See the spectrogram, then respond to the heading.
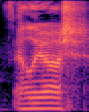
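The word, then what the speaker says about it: Eliáš: Why is his name pronounced Eliash, by the way? There's no H in that name. Elias? No, like Elias. Well, he's Czech, so I guess he's not from Canada?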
